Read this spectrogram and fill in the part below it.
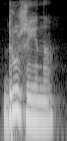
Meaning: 1. band, troop 2. prince regular military force in Rus 3. wife 4. husband
- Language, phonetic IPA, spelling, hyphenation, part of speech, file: Ukrainian, [drʊˈʒɪnɐ], дружина, дру‧жи‧на, noun, Uk-дружина.ogg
